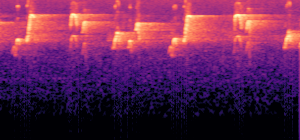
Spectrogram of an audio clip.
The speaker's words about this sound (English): When those birds sing their late afternoon calls, that's a signal to the children to go back home.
